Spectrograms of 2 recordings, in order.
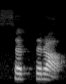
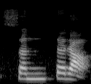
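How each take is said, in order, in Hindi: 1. 't' से पहले कोई नासिक्य ध्वनि नहीं है। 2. 't' से पहले एक नासिक्य ध्वनि आती है। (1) "सतरा नहीं होता" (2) "संतरा बोलते हैं"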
